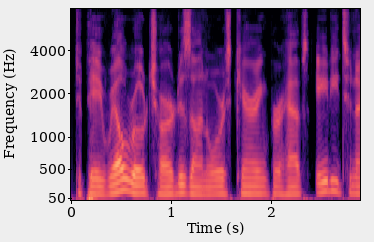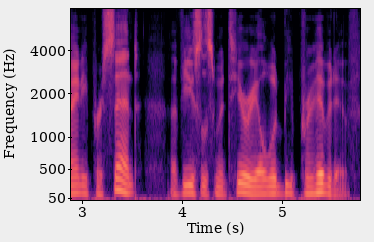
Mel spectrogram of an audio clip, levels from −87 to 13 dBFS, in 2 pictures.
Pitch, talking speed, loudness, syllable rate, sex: 120 Hz, 195 wpm, -17 LUFS, 6.3 syllables/s, male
